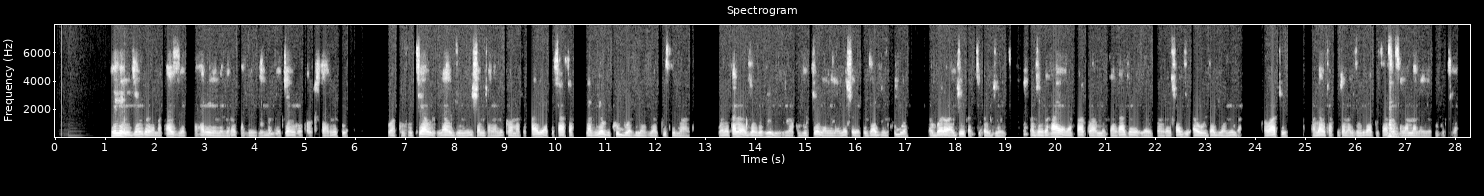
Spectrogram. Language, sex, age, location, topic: Swahili, male, 18-24, Nairobi, finance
